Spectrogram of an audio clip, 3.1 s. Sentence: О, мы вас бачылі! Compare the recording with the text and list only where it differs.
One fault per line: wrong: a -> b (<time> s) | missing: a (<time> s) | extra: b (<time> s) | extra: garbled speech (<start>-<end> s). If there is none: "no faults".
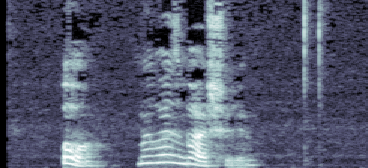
no faults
